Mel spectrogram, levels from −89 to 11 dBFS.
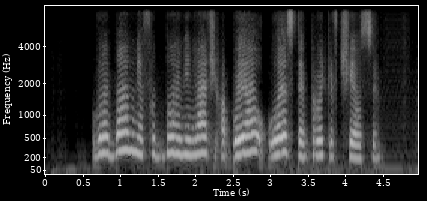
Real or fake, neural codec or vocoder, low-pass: fake; codec, 16 kHz, 0.5 kbps, FreqCodec, smaller model; 7.2 kHz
